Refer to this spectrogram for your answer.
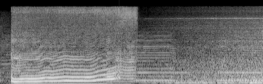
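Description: A loud truck engine revs up with a rising, throaty whine for about a second, then drops abruptly into a steadier, lower idle rumble.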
